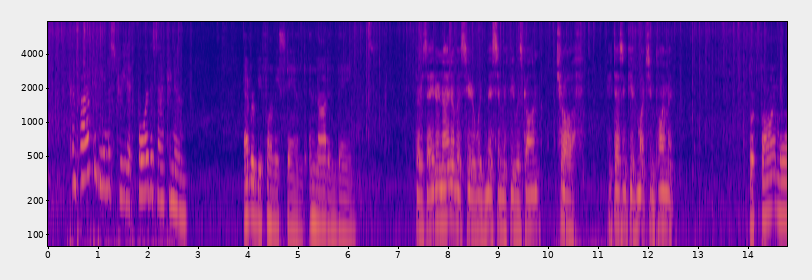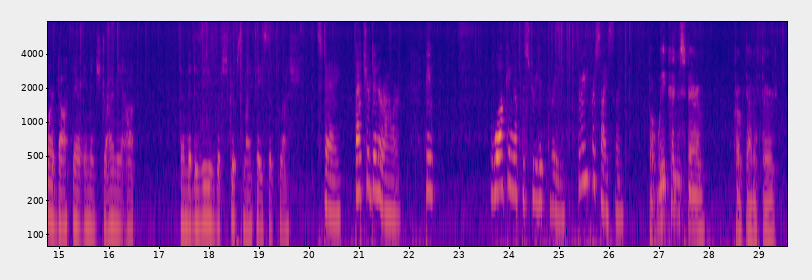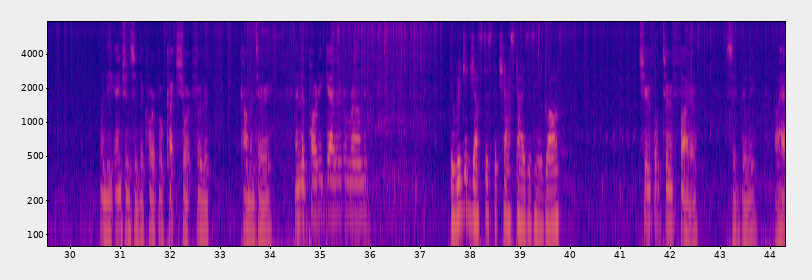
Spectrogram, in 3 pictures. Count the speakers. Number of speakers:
three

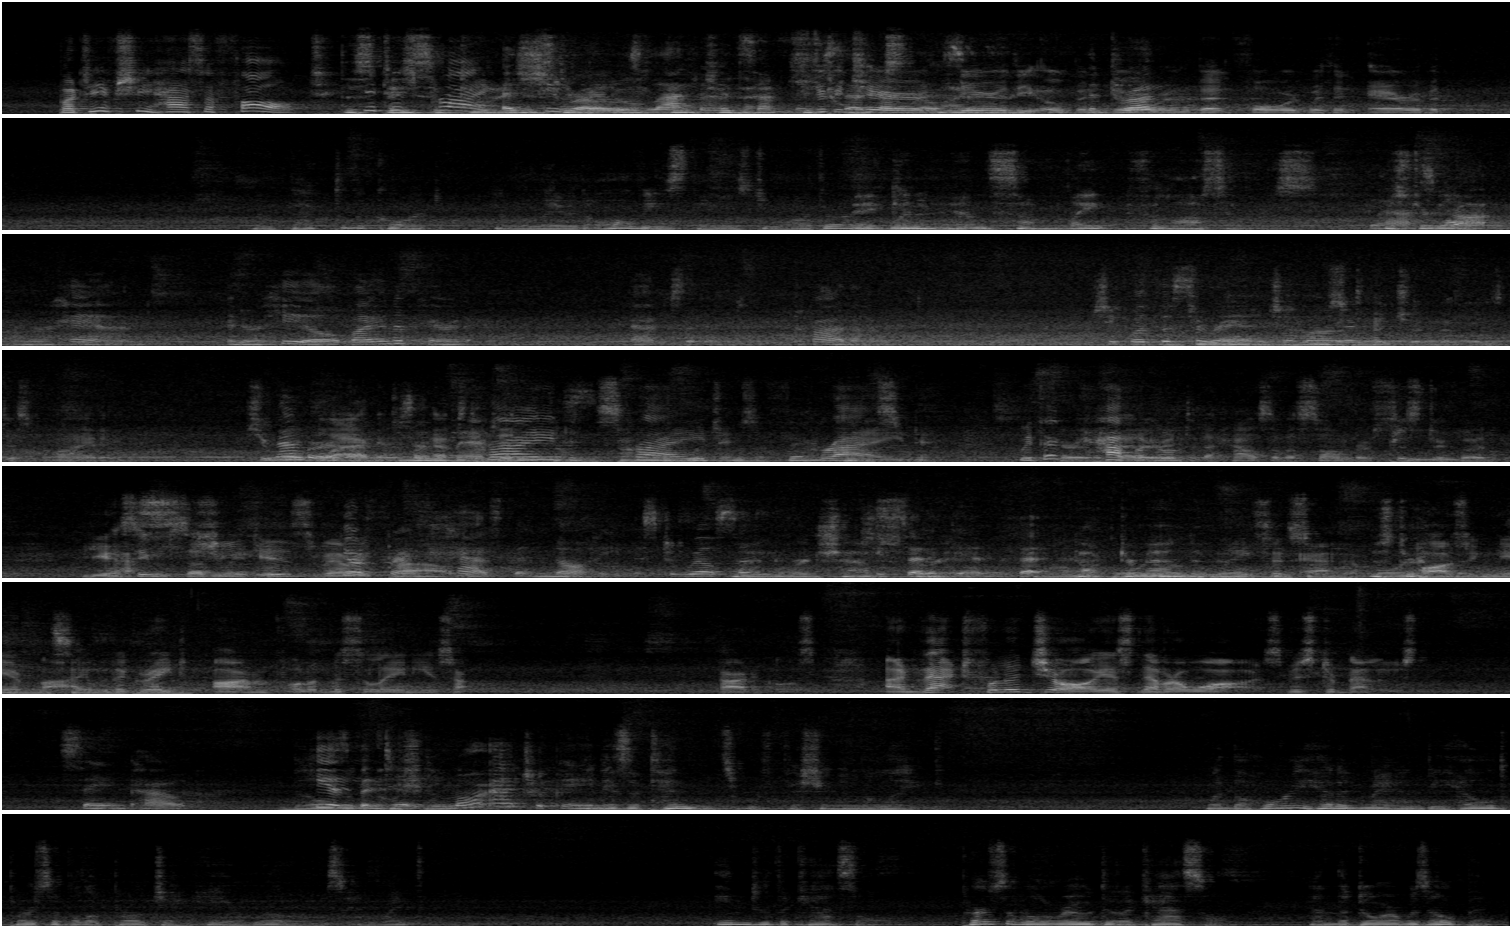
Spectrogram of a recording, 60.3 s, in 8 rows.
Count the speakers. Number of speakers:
five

